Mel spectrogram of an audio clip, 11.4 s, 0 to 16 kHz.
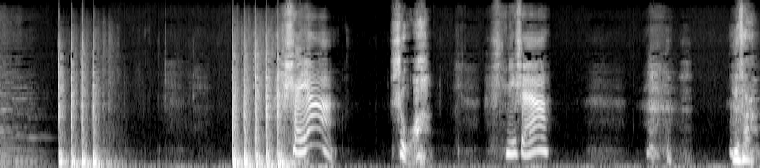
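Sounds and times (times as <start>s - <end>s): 
loud hollow knocking on a house door: 0.8s - 1.9s, 3.4s - 4.5s
speech: 4.4s - 4.8s, 6.0s - 6.5s, 7.6s - 8.3s, 11.0s - 11.3s.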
